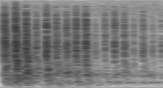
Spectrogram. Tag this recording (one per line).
gourd
handmade
invented-instrument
